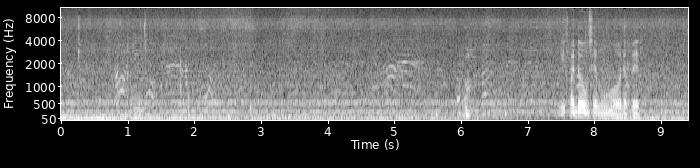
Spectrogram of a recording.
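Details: Honey bees humming continuously from their hive in a hollow tree trunk as hunters harvest honey, captured on a GoPro Hero5 Black; the even drone is broken by brief spoken words and a louder burst of voices near the end.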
